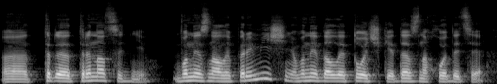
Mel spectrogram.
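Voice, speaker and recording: Ukrainian soldier, man, warm low-key delivery, swears and hesitates. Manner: casual, profane, halting with fillers. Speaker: soldier recounting an operation. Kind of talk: interview recollection.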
